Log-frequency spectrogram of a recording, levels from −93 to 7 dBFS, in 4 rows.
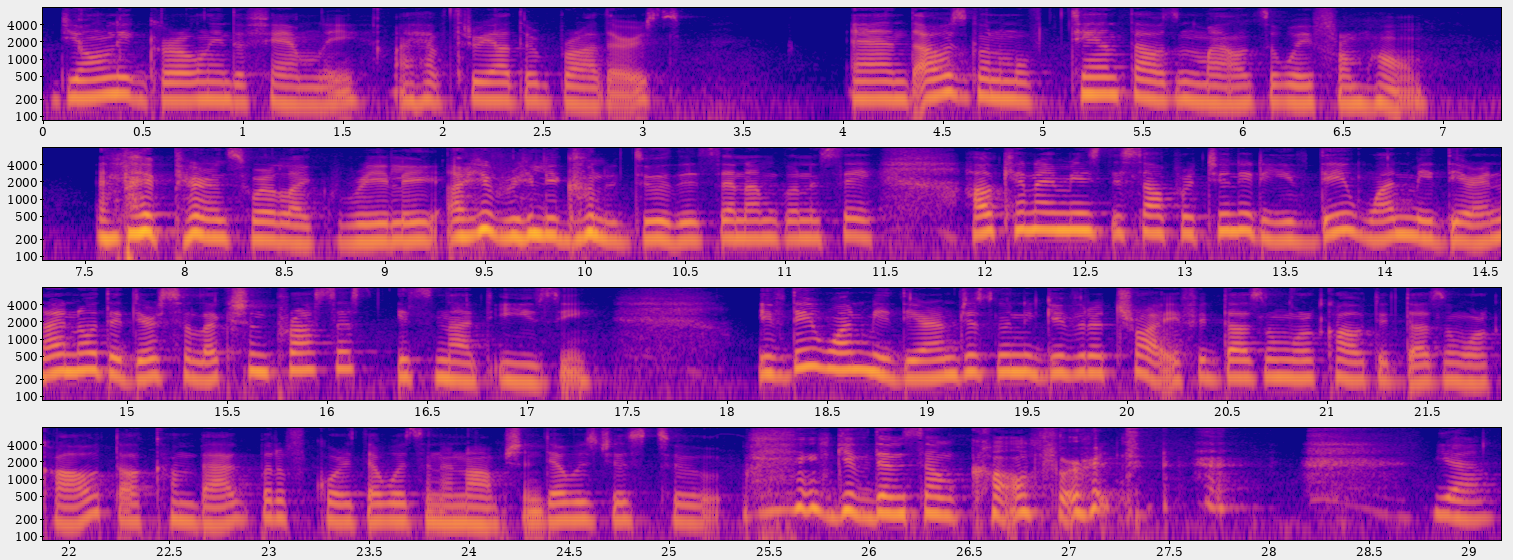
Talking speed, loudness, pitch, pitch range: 210 wpm, -27 LUFS, 210 Hz, 190-245 Hz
